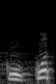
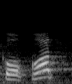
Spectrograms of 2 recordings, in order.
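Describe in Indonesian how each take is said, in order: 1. Kata ini diucapkan dengan vokal u. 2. Kata ini diucapkan dengan vokal o.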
